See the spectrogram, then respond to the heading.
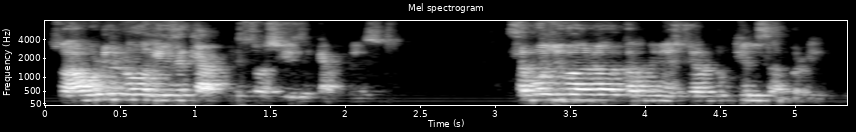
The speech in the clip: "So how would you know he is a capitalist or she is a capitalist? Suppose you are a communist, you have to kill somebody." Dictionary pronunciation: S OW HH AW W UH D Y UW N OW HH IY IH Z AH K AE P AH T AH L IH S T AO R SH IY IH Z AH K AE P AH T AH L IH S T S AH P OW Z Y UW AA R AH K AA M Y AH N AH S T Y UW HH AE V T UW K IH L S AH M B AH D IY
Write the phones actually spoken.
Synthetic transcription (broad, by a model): S OW HH AW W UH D Y UW N OW HH IY IH Z AH K AE P AH T AH L IH S T AO R SH IY IH Z AH K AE P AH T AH L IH S T S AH B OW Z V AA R AH K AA M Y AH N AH S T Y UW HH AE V T UW K IH L S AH M B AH D IY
